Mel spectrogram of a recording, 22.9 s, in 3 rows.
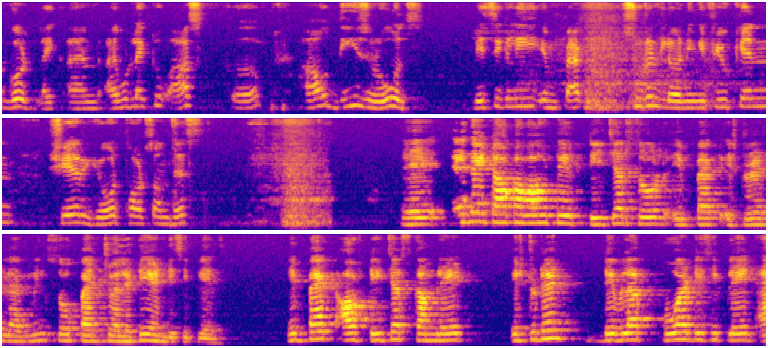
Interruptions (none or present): none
